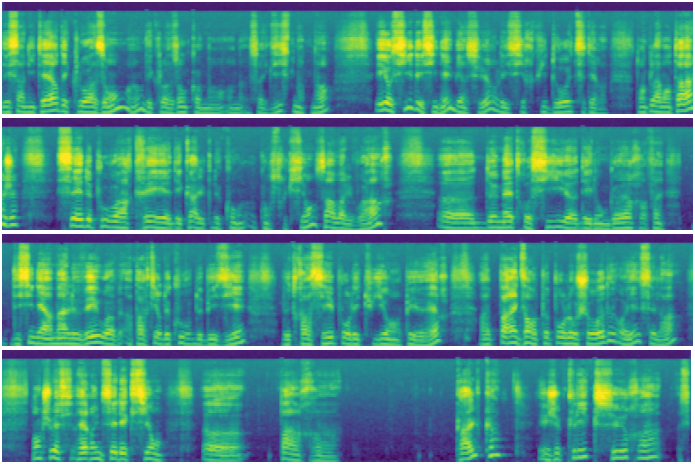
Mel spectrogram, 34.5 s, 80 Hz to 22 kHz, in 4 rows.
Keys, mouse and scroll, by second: 0.6-1.0 scroll up 2, 2.3 scroll down 2, 3.6-4.5 scroll down 4, 4.8 scroll down 2, 5.4 middle click, 11.0 click, 11.9 click, 12.4 click, 13.6 click, 25.1 click, 25.6 click, 29.7 click.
